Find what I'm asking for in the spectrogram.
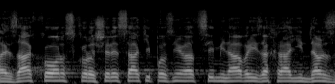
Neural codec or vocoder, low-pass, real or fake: vocoder, 44.1 kHz, 128 mel bands every 256 samples, BigVGAN v2; 14.4 kHz; fake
